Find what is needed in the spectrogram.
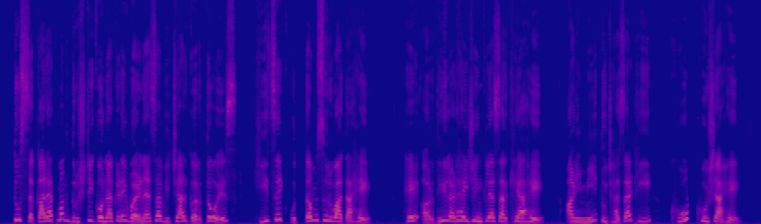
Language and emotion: Marathi, happy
